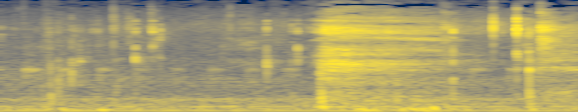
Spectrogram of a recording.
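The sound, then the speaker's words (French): Wet sloshing and squishing of water in a hot tub with a person sitting in it, with small splashes and drips that swell into a louder, continuous swirl near the end, and no talking. “By the way, je suis dans le spa, c'est pour ça que des fois vous allez entendre euh, le spa.”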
